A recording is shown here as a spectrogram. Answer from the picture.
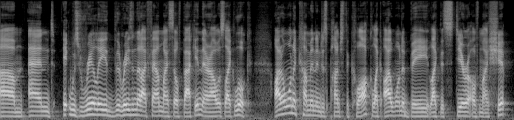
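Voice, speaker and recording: A medium-pitched man with an Australian accent. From Australia, Byron Bay. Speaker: business owner. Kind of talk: interview.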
